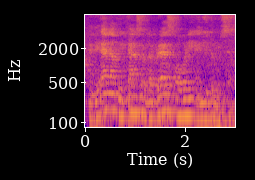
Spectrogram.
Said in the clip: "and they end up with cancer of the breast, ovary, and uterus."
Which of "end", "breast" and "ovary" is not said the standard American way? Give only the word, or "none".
breast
